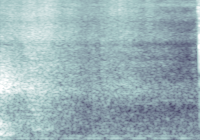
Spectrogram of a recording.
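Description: A short soft bump right at the start that dies away within half a second, then quiet room tone.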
